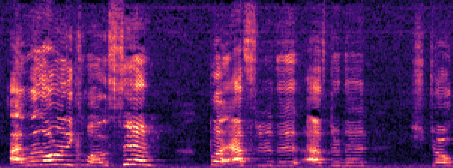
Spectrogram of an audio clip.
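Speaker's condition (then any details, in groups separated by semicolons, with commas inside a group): Spastic quadriplegic cerebral palsy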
